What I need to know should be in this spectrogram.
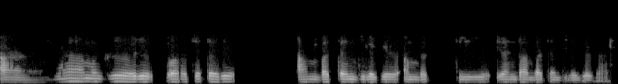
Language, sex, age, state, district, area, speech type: Malayalam, male, 18-30, Kerala, Wayanad, rural, conversation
